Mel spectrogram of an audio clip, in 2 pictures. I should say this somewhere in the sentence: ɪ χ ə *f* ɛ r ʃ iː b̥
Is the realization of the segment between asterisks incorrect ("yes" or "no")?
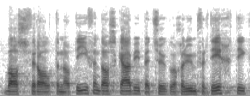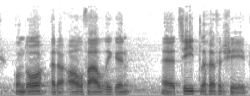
no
